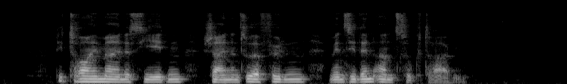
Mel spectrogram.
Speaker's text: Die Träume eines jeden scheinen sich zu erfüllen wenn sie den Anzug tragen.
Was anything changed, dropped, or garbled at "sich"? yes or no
yes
